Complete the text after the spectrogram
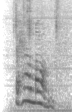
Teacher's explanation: This is a question too, but it has a falling tone. A falling tone is used with information questions.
